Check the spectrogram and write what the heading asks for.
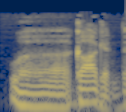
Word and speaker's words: Goggin: Anthony Goggin, I'm probably saying it wrong, I'll look it up before the show. Goggin, that's your pronunciation, I had it written down.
